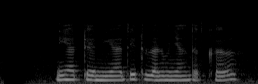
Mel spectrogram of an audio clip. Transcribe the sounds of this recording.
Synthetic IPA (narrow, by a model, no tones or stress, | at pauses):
nijad̪̥a̤nijat̪idṳlanməɲaŋt̪əɡ̥al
